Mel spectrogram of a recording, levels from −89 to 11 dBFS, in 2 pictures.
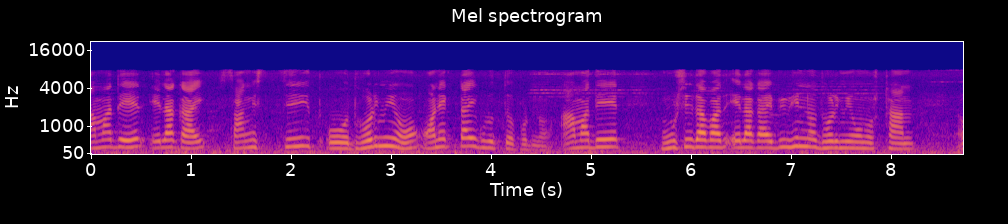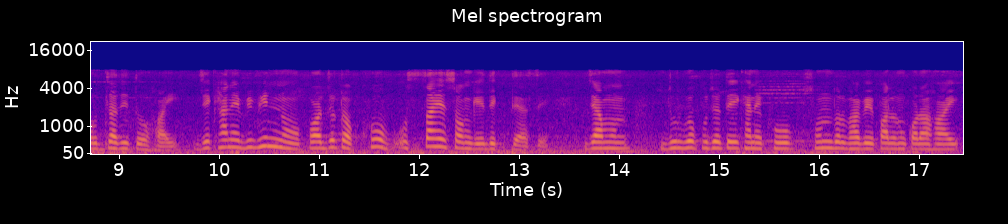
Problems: constant background noise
